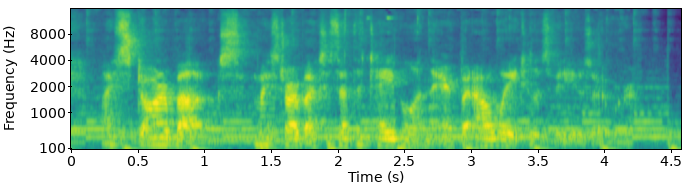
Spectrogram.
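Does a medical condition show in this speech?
No.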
